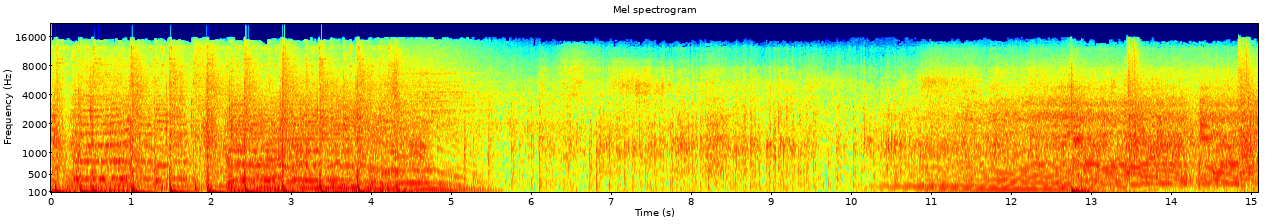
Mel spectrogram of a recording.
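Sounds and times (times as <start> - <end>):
background music chord: 0.0 - 5.4, 10.7 - 14.5
rushing crackling noise: 0.0 - 15.0.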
